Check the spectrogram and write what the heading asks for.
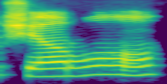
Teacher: Ra-nya mad tabi'i ya, dibaca tebal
